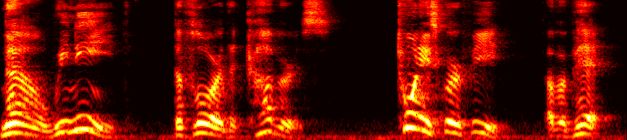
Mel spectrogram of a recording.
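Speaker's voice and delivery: commanding starship captain, hammed up; Star Trek captain. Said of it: "No, Captain".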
